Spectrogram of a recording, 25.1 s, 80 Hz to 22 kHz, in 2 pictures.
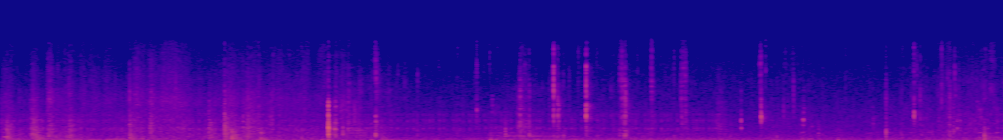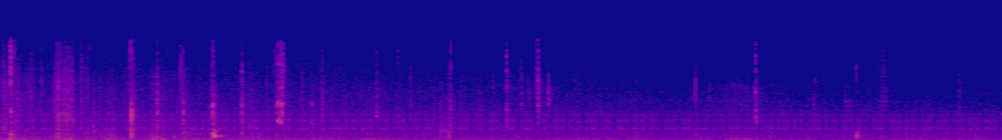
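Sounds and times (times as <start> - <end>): wet smacking and clicking: 4.1 - 19.6
puppies suckling: 5.9 - 18.1.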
